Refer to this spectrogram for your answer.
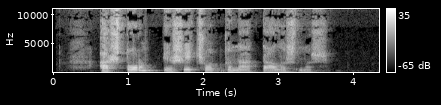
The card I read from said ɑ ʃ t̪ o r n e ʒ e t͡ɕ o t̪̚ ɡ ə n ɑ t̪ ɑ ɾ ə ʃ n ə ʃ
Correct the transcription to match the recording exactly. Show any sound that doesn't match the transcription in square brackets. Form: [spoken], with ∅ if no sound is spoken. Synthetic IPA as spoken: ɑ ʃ t̪ o r [m] e [ʃ] e t͡ɕ o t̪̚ ɡ ə n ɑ t̪ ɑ [l] ə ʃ n ə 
